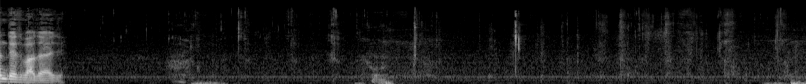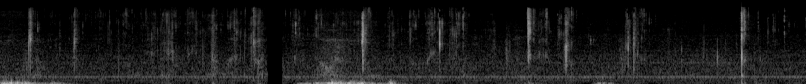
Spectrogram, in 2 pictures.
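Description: A young man chews and smacks on food close to a microphone.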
